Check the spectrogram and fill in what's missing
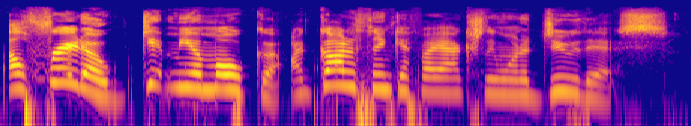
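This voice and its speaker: A woman's voice: high voice, expressive, moderate pace, a bit bright. A woman playing a bossy, petulant male superhero in an amateur cartoon, demanding and whiny. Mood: irritated.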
